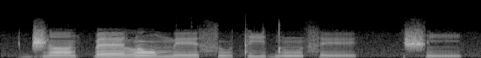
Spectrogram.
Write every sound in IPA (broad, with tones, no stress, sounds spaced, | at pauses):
d͡ʒ ã˧ k͡p ɛ˦ l ɔ̃˦˨ m e˨ s u˨ t i˧ d ũ˨ s e˨ | ʃ ĩ˨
